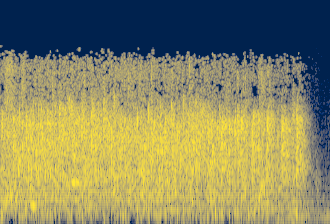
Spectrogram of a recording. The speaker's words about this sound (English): So a warm round of applause for them as well.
